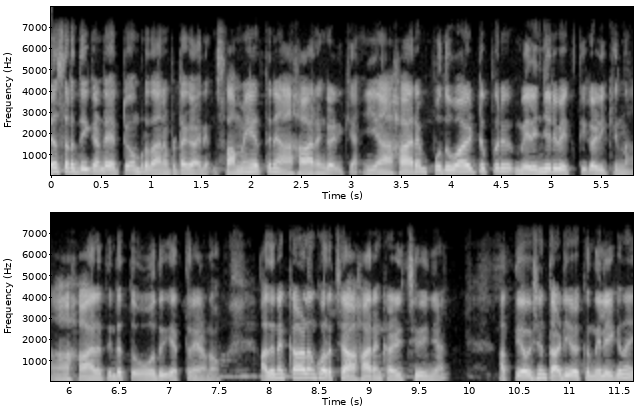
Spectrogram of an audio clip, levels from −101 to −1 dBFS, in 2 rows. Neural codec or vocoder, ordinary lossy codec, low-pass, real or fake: none; none; 7.2 kHz; real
